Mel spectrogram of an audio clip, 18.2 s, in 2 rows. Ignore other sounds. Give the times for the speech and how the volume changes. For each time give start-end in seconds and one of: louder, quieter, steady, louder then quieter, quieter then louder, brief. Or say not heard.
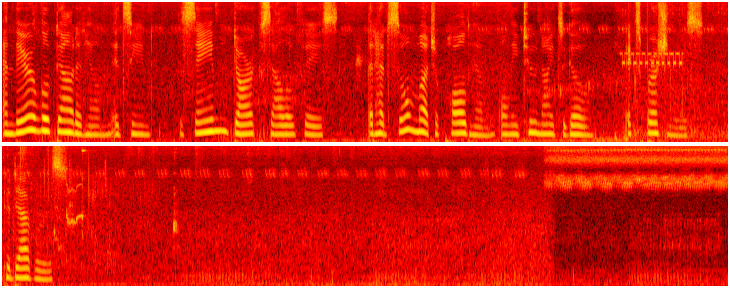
0.0-9.9 steady.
